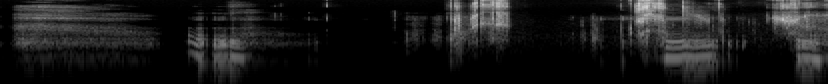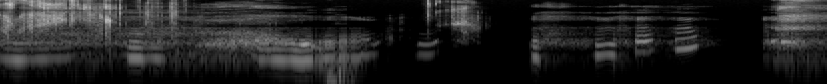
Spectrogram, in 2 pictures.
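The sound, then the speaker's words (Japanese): Intimate mouth sounds of a girl munching and nibbling on a young man's ear, with wet crunchy bursts and soft breathy sighs in irregular clusters, fairly quiet. “お耳もぐもぐしちゃった。”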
